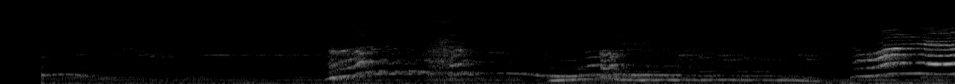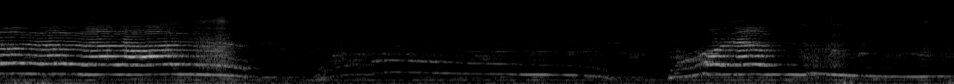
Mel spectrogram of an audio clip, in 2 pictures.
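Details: Cat Luna making funny noises while visiting the young neighbouring cats: several drawn-out, wavering meows, some rising and falling, one long and strongly harmonic, spaced a few seconds apart over a steady low hum.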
